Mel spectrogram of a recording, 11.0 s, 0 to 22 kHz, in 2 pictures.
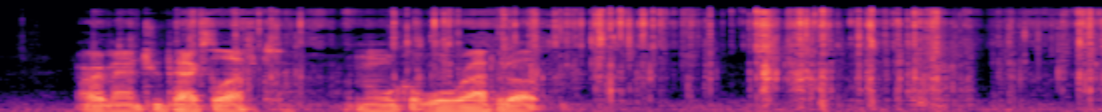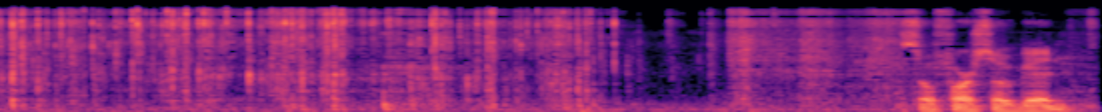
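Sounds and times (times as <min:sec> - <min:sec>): foil wrapper tearing and crinkling: 0:01.1 - 0:09.9.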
